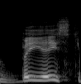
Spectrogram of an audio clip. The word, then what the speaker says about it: B East: and viewers, at the B East Bar. Yes, that's how it's pronounced, B East in Brunswick East.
